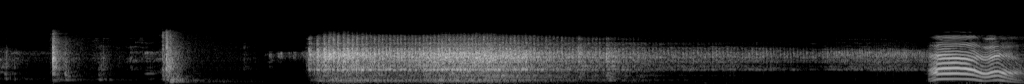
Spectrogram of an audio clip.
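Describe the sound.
A car engine rumbles during a ride, rising into a broad, steady roar that holds for several seconds before easing off, preceded by a few brief sharp sounds.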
